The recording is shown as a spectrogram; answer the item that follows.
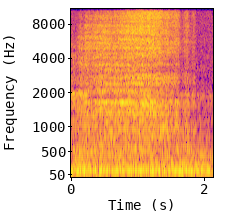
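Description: A black Sharpie felt-tip marker drawn across paper in one continuous stroke, giving a faint, soft hiss that fades near the end.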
